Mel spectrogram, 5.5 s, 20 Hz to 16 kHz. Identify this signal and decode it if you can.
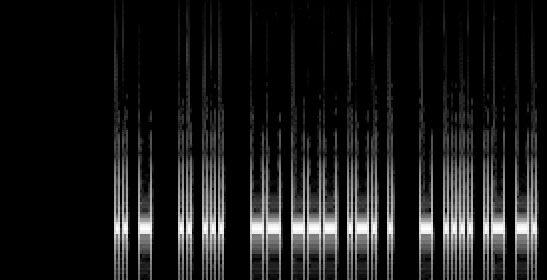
Morse code, heard as a keyed tone, about 30 wpm, 700 Hz. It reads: IT IS MORE THAN
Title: Sentences from Top 1400 Words 30wpm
